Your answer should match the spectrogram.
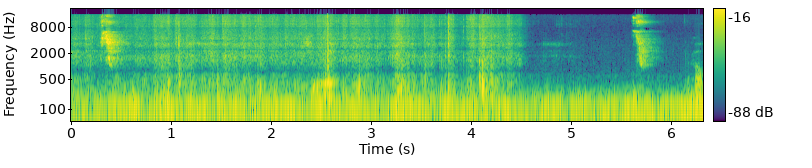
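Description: Packaging rustling and crinkling as a box of beard products is unpacked by hand, with a few small clicks. It stops about four and a half seconds in, and one brief rustle comes near the end.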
